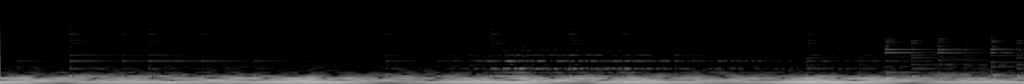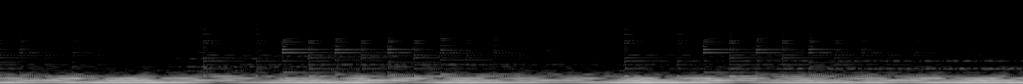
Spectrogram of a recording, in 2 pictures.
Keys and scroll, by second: 3.7 ctrl+t.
